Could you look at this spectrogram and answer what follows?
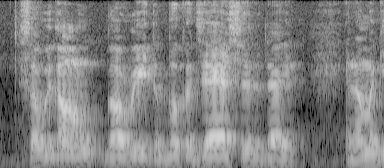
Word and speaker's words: Jasher: So we're going to go read the book of Jasher today, and I'm going to give y'all a little bit of information on that. Really, it's pronounced Hayashar, means Jasher.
